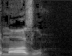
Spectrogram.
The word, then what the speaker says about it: Muslim: Yeah, I prefer the British pronunciation, if you don't mind, Marianne. Muslim. He's a Muslim? That's the way Churchill said it, so that's the way I'm going to say it.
